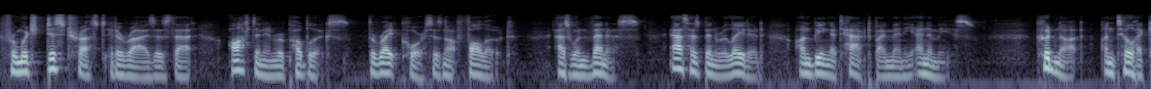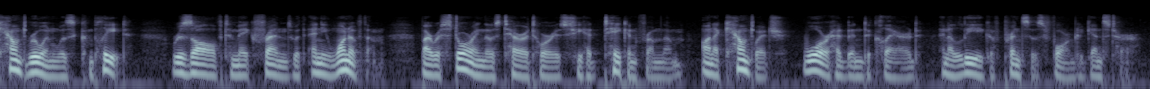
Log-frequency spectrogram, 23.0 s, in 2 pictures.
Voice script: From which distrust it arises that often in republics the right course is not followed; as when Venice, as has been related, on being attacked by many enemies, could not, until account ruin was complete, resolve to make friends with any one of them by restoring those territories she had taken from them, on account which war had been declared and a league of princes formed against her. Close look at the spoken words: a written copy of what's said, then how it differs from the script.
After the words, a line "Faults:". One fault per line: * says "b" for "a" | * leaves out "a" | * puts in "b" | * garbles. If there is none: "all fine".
From which distrust it arises that often in republics the right course is not followed; as when Venice, as has been related, on being attacked by many enemies, could not, until account ruin was complete, resolve to make friends with any one of them by restoring those territories she had taken from them, on account which war had been declared and a league of princes formed against her.
Faults:
all fine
